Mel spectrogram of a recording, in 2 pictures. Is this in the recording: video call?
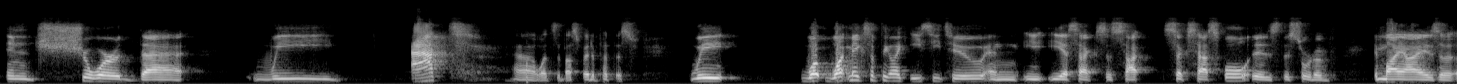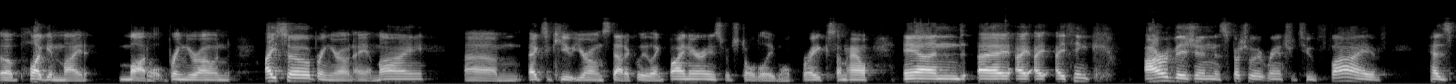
yes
